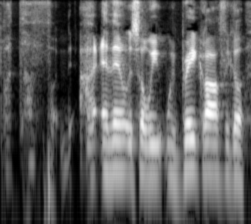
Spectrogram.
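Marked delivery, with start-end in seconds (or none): 0.0-0.6 breathy, stunned whisper. Retold or imitated. Four friends staring at each other, whispered shock. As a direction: mouth it to your friends. Confused looks between friends.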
